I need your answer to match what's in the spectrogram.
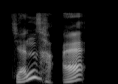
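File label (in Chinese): "剪彩", Chinese; HSK6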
